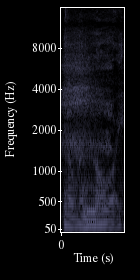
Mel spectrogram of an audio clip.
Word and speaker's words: Illinois: in my entire life the s is silent illinois well however you want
